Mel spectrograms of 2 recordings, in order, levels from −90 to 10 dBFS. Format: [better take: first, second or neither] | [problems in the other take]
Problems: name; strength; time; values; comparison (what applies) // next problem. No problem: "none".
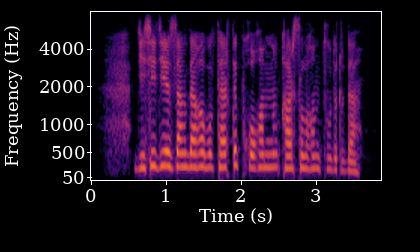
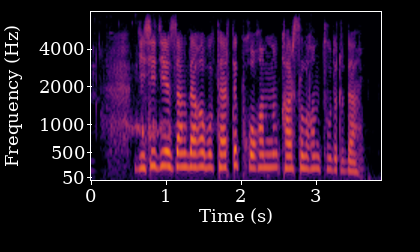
first | noise reduction (neural mask model RNNoise)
